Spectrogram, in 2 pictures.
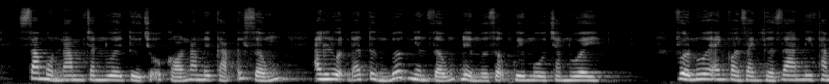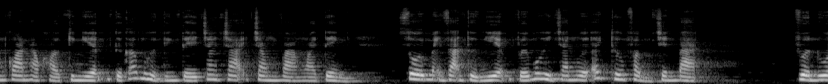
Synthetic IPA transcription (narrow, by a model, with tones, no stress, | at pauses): sa˧wmo˨˩t̚na˧mt͡ɕaː˧nːu˧əjt̪ɨ˨˩t͡ɕo̰˧˥kɔ˨˦na˧mːɨ˧əjkaː˨˩m̚ʔi˦˥k̟̚zə˨˦wŋ͡mʔa˧jŋ̟lṵ˧˨ənɗa̰ː˧˥t̪ɨ˨˩ŋɓɨ˦˥ək̚ɲə˧nzə˨˦wŋ͡mɗe˧˩mɨ˧˩əzə̰˧˨wŋ͡mkwi˧mo˧t͡ɕaː˧nːu˧əj | vɨ˨˩ənu˧əjʔa˧jŋ̟kɔ˨˩nza˨˩ŋ̟t̪ʰəː˨˩jzaː˧nɗi˧t̪ʰaː˧mkwaː˧nhɔ˨˩k͡p̚hɔ˧˩jkï˧ŋ̟ŋḭ˧˨əmt̪ɨ˨˩kaː˦˥k̚mo˧hï˨˩ŋ̟kï˧ŋ̟t̪e˨˦t͡ɕaː˧ŋt͡ɕa̰ː˧˨jt͡ɕɔ˧wŋ͡mvaː˨˩ŋwaː˨˩jt̪ï˧˩ŋ̟ | z̥o˨˩jma̰˧˨jŋ̟za̰ː˧˨nt̪ʰɨ˧˩ŋḭ˧˨əmvəː˨˦jmo˧hï˨˩ŋ̟t͡ɕaː˧nːu˧əjʔa˦˥k̟̚t̪ʰɨ˧əŋfə˧˩mt͡ɕe˧nɓaː˨˩t̚ | vɨ˨˩ənu˧ə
